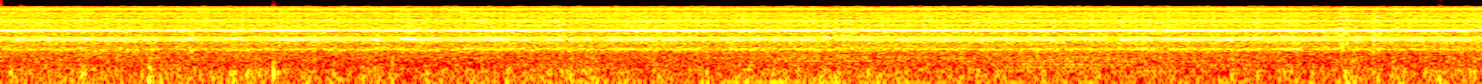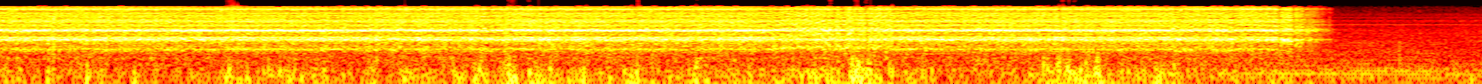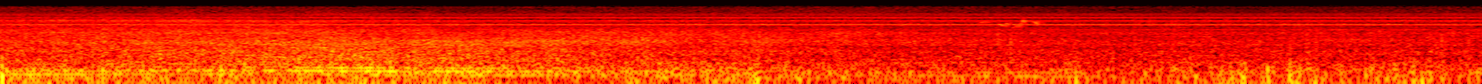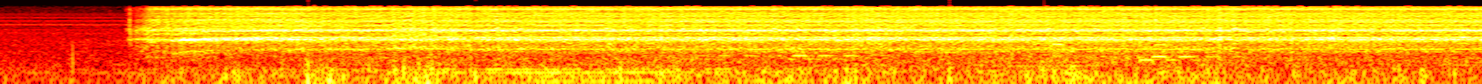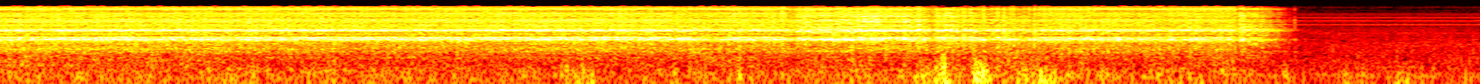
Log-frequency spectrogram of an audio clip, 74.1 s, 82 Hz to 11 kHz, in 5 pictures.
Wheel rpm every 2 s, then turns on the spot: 160, 160, 160, 160, 160, 160, 160, 160, 160, 160, 160, 160, 160, 140, 0, 0, 0, 0, 0, 0, 0, 0, 10, 130, 160, 160, 160, 160, 160, 160, 160, 160, 160, 160, 160, 150, 10.
none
